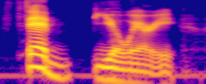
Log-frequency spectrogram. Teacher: Maybe it was just too hard for people to say February because they're like, well, but I want to say the Y sound and I can't go February. So I'm just going to change the R to a Y sound.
